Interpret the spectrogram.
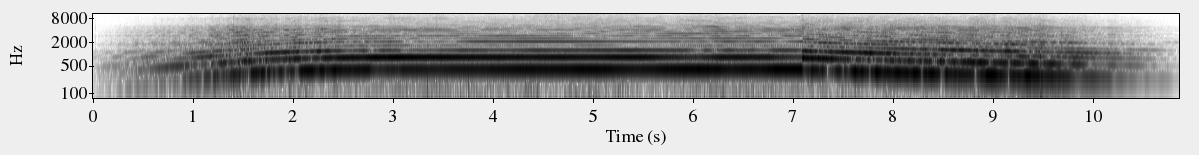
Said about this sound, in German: Eine Sirene, oder Mariam? Genau, das war das, was die Kanzlerin am Dienstag die gute alte Sirene genannt hat.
